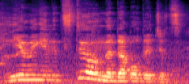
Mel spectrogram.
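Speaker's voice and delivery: usual speaking voice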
